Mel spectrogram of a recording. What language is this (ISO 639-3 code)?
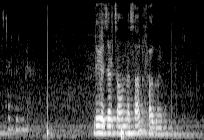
nep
